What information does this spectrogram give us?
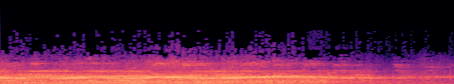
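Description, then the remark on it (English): A loud alarm bell, rung by a person in trouble to call for help, rings continuously for several seconds, a steady, harsh clamor that holds at full strength before easing slightly at the end, with no voices over it. “It's the bell. Jimmy's in trouble. He's ringing the bell.”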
